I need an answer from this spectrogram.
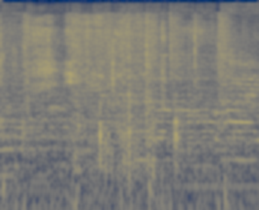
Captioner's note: sound of shoulders clashing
